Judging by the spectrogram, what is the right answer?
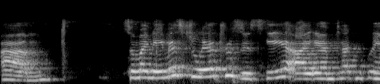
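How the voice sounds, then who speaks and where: A woman talks in a normal speaking voice at a moderate pace. Her pitch variation is ordinary. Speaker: university marketing director presenting admissions. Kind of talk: webinar presentation. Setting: online webinar with screen share.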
